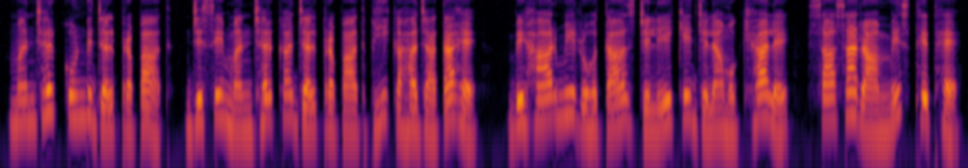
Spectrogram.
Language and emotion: Hindi, neutral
